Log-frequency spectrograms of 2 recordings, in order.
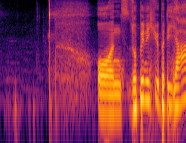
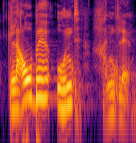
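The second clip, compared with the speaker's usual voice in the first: very slow, every word weighted; a preacher's drawn-out battle cry; slow emphatic slogan; 4 dB louder, much slower than usual. Acted. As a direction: hammer out "Glaube und handle" word by word.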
